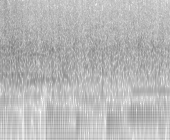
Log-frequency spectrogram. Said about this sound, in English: And I'd love it if you could all give a massive round of applause to our first podcast today, Catherine Gray.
